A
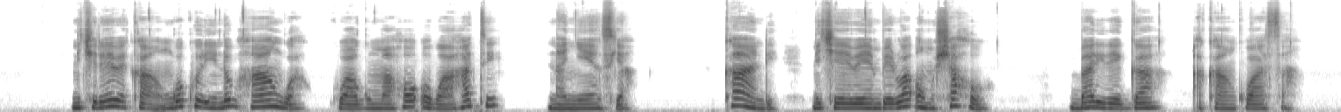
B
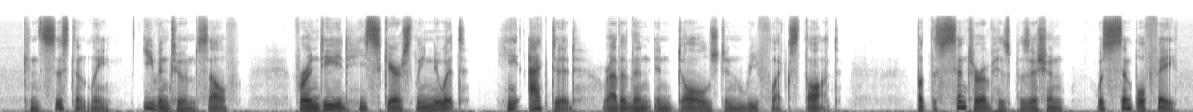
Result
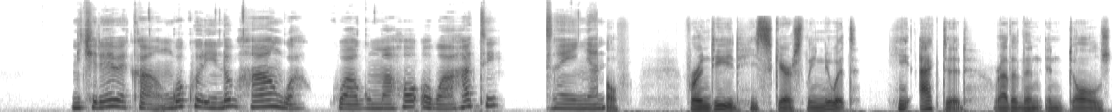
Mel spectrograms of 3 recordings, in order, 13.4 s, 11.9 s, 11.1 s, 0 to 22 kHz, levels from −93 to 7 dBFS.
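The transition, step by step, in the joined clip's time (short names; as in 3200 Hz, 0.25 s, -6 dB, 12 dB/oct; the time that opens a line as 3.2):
A
5.47–6.07 reverse
6.07 switch to B from 2.16 s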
